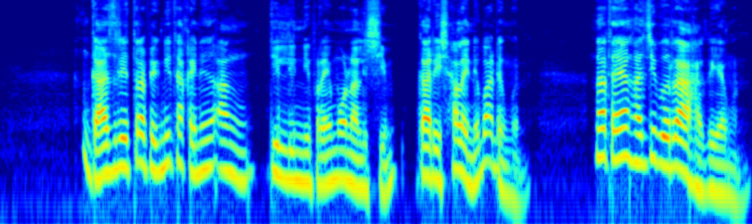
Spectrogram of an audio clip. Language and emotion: Bodo, disgusted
